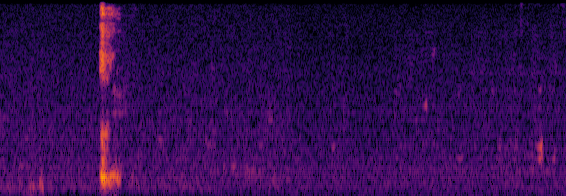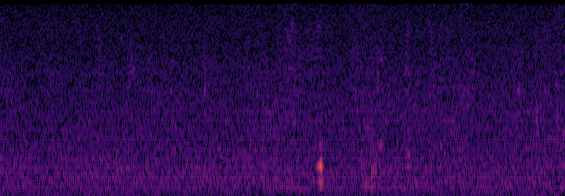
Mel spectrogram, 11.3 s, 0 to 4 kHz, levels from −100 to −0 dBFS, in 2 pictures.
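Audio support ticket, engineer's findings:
Other side's voice leaking through: a second voice sits under the talker at 1.17–1.24 s, 5.19–5.56 s, 8.83–8.91 s and 9.36–9.41 s. It ranges from about 35 dB down to about 15 dB down, at 8.83 s. Likely cause is loudspeaker playback reaching the mic and the echo canceller not fully removing it.

Speech suppressed in double talk: the talker's level dips sharply, roughly 25 to 30 dB at its deepest, at 5.76–6.08 s and 9.78–9.87 s, each shortly after a leakage burst. Likely cause is the echo canceller failing to separate the near talker from the echo while both overlap, so it attenuates both.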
